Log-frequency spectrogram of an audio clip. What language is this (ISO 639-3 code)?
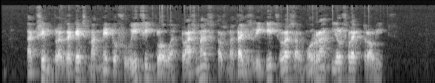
cat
